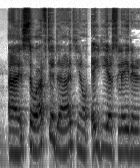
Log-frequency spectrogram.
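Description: Speaking at a fairly slow pace, a woman with a Venezuelan accent keeps a medium pitch. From Venezuela, Margarita Island. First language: Spanish. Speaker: professor. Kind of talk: interview. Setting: video call. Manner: loud; animated, laughs often.

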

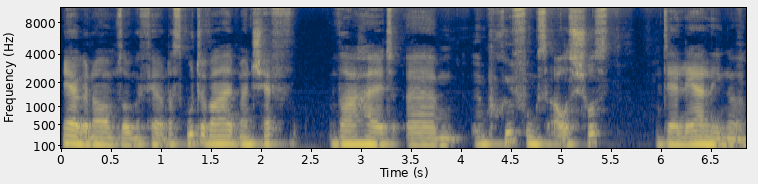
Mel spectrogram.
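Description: Somewhat breathy, a man talks at a fairly slow pace. His medium pitch keeps a fairly even intonation. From western Germany, near Düsseldorf. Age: 20s. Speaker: master craftsman. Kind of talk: casual chat.

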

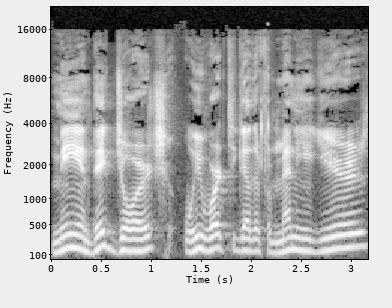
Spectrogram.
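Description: An unremarkable speaking voice is heard. It moves at a fairly slow pace with ordinary pitch variation. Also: man. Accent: American. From Phoenix, Arizona. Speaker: clothing brand owner. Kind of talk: casual chat.

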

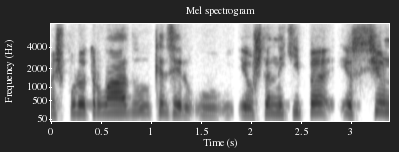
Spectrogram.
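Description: Here is a man with a high-pitched voice. The sound is dry and close, with no echo. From Portugal, Odivelas (Lisbon area). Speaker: lawyer, football fan panelist. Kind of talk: casual panel discussion.

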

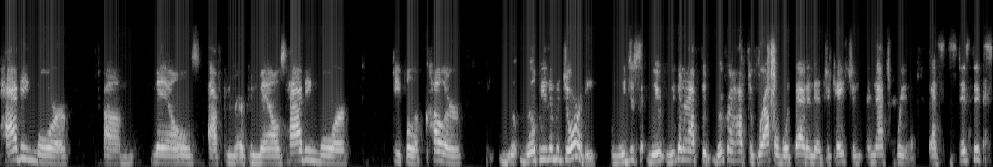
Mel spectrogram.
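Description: A woman's ordinary speaking voice, fairly low in pitch with ordinary pitch variation, at a moderate pace, in a dry, close sound with no echo. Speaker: guest, educator. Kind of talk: casual discussion podcast.

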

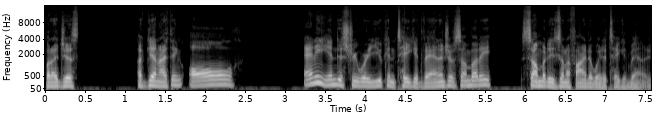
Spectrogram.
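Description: A man's very fast speech at a fairly high pitch, lively in intonation, with long, frequent pauses, a dry, close sound with no echo, and a very clean recording with a silent background. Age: 40s. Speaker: podcast host. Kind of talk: casual interview chat. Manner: candid, profane.

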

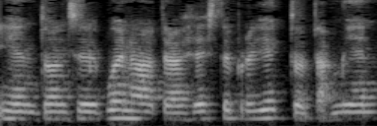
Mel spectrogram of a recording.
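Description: This woman has a normal speaking voice with a fairly low pitch. She talks at a fairly quick pace. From United States, Peruvian family. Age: 20s. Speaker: mental health project organizer. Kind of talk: casual interview.

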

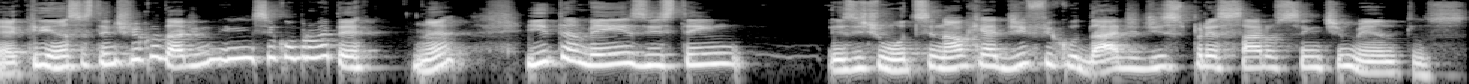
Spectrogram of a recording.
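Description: A man speaks at a fairly slow pace in a high voice with a dark, mellow tone, his pitch swinging very widely. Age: 30s. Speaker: podcast co-host. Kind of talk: casual chat.

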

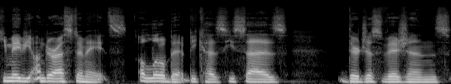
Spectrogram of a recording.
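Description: A man speaks in a plain, everyday voice at a medium pitch with ordinary variation and a moderate pace. The recording is very clean, with a silent background and a dry, close sound with no echo. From Georgia, US (Roswell, Atlanta area). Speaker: audio engineer and film buff. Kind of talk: casual chat. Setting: studio.

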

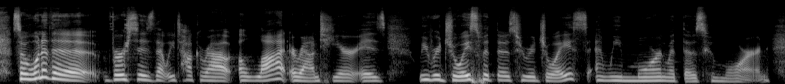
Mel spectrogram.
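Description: In a very clean recording over a silent background, a woman with an ordinary speaking voice talks at a moderate pace with hardly any pauses, her medium pitch varying an ordinary amount while her loudness swings widely. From US, child of Indian immigrants. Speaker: church staff member. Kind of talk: panel discussion.

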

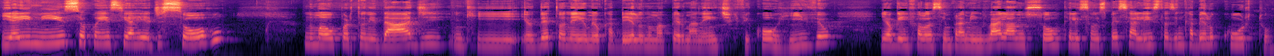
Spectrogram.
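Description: At a moderate pace, a woman uses an ordinary speaking voice at medium pitch with fairly even intonation. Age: 50s. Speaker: entrepreneur, emotional intelligence coach. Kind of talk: interview, life story.

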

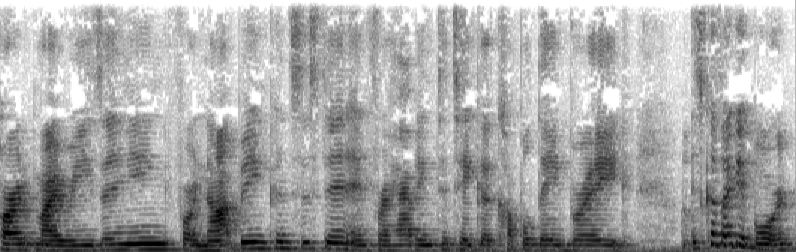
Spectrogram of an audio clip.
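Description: Moderate-paced speech from a woman, amid noticeable background noise and audible room echo. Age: 20s. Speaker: nurse, podcast co-host. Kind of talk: casual chat.

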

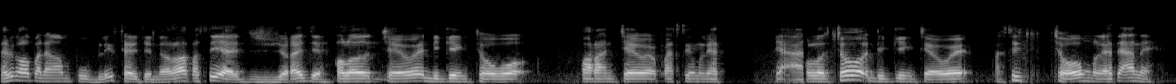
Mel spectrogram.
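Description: A normal speaking voice. It moves at a moderate pace with ordinary pitch variation. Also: man, medium pitch for a man. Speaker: podcast co-host. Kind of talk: casual chat.

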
